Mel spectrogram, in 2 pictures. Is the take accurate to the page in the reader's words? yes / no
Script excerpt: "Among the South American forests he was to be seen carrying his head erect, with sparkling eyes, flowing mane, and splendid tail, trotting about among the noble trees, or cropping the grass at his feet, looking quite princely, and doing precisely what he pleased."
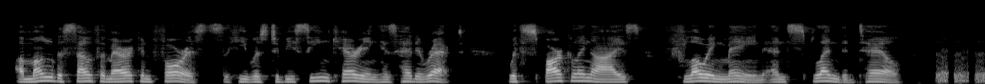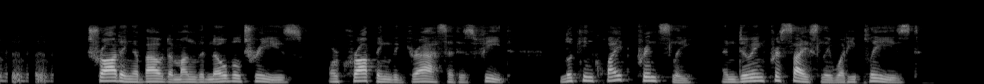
yes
